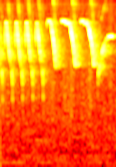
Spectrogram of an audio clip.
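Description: A canary during mating sings a fast series of bright, sweeping chirps, first in quick repeated trills and then in longer descending whistles, close and clear against a quiet background.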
